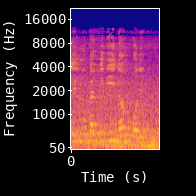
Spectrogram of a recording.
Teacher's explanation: دونوں کلمات کا حمزہ وصلیہ اگر ملا کر پڑھیں گے تو یہ حمزہ گر جائے گا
